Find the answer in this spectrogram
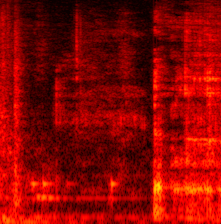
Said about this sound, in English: You're welcome. Everybody likes a burp.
